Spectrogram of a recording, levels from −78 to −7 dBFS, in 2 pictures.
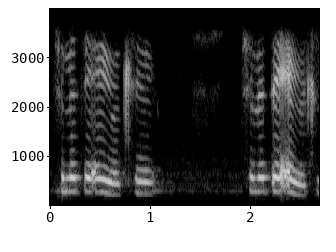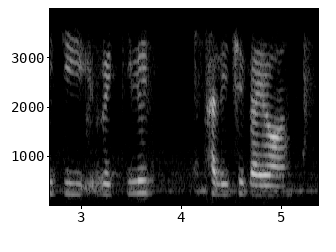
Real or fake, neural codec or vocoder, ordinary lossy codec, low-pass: real; none; none; 3.6 kHz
